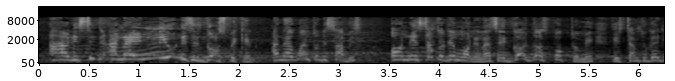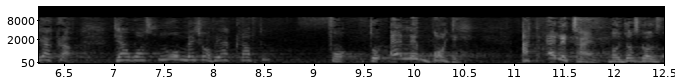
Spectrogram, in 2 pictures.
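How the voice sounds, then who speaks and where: Preacher guy, high lively voice, keeps repeating and shouting, big echoey hall, faint room noise. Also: brisk. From Nigeria. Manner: emphatic, repeating lines and rising to shouts. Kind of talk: sermon. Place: large convention hall. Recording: reverberant live hall recording.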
